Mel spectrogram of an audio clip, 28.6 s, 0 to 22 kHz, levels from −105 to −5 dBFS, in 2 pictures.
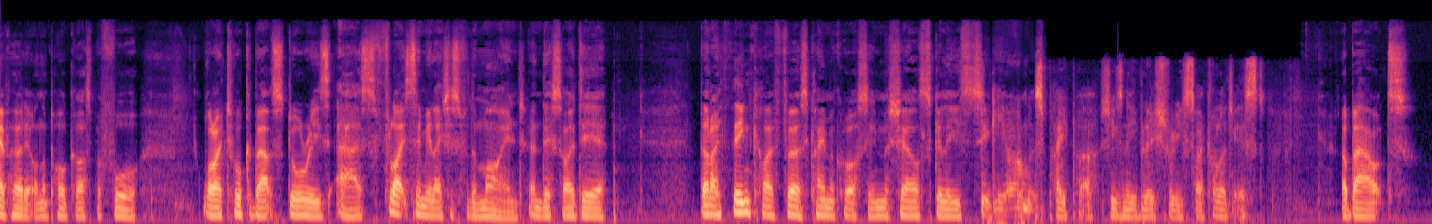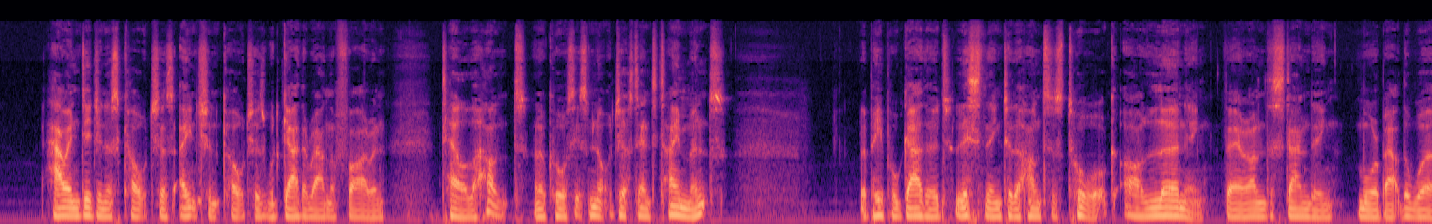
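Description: A call bitrate drop runs from 9.82 to 13.07 s in this speech clip, holding its lowest point for about 3.2 s. The sound turns rough and muffled as the encoder, starved of bits, codes coarsely and cuts the bandwidth from 20 kHz to 8 kHz, which fits a fall from roughly 64 to 9 kbps.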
